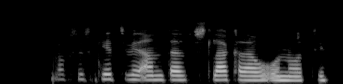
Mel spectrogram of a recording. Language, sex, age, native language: Icelandic, female, 30-39, Icelandic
